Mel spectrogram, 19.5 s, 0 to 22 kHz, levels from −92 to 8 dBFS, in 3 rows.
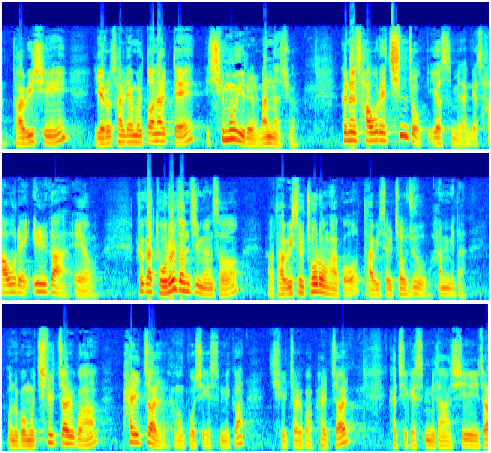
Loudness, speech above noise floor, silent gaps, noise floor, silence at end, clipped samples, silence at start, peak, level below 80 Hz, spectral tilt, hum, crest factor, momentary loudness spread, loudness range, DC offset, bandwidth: -16 LUFS; 24 dB; none; -40 dBFS; 0 s; 0.2%; 0 s; 0 dBFS; -56 dBFS; -4 dB/octave; none; 16 dB; 15 LU; 6 LU; under 0.1%; 17.5 kHz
